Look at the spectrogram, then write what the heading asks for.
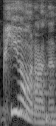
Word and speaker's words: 피어: 자, 이 피어라는 단어는 이어든 피어든 되어든 원칙 발음은 피어 이렇게 정확하게 발음을 하는 게 맞습니다.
